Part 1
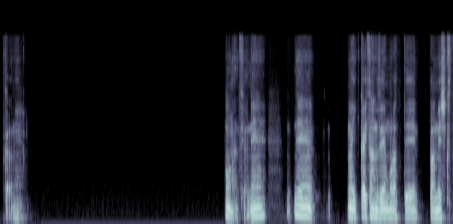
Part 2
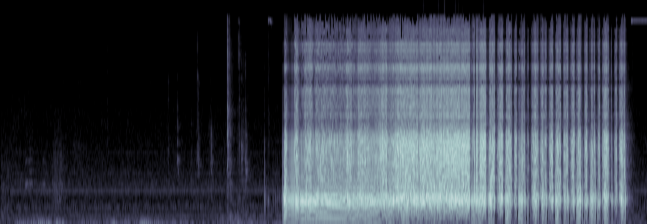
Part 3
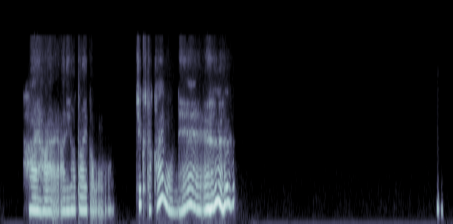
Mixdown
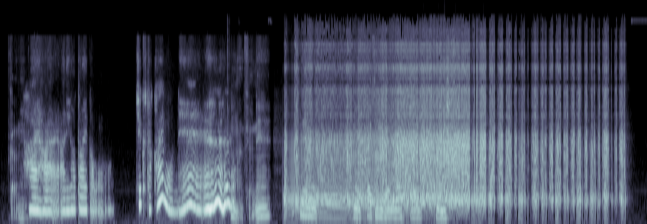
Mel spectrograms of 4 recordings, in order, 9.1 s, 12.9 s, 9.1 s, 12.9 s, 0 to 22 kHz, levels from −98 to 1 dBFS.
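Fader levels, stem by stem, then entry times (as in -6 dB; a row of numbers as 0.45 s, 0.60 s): -6.5 dB, -6.0 dB, +1.5 dB; 0.10 s, 0.00 s, 0.00 s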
